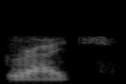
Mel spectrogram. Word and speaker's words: Greitz: It's Brandon Greitz. Is that correct, Brandon? Yeah, it's Greitz. Greitz. See, I've been saying it wrong for however long we've had you in the series, and now I got it right.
